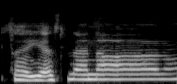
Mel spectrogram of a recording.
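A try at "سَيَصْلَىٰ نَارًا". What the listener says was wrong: نہیں لام پر ورٹیکل فتح.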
